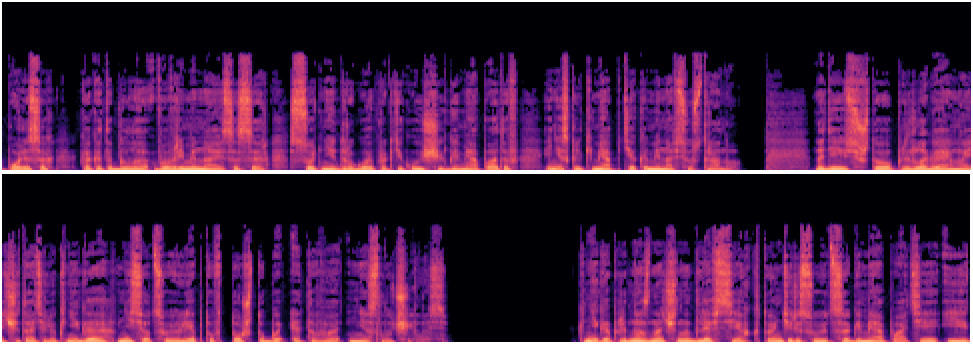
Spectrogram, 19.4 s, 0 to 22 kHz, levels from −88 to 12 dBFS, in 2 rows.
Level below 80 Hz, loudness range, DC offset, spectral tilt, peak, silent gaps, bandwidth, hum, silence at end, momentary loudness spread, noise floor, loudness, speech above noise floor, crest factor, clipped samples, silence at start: -48 dBFS; 5 LU; under 0.1%; -5 dB/octave; 0 dBFS; 7.45-7.57 s, 14.20-15.34 s; 15.5 kHz; none; 0 s; 9 LU; -36 dBFS; -14 LUFS; 22 dB; 14 dB; under 0.1%; 0.05 s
